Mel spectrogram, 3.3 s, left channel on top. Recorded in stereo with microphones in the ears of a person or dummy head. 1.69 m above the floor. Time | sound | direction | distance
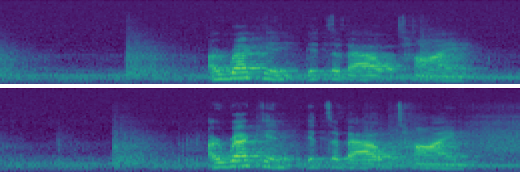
1.3 | a woman speaking | 70° right (ahead or behind) | 1.9 m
